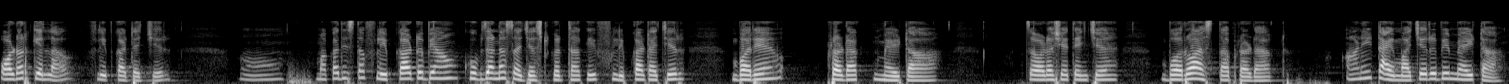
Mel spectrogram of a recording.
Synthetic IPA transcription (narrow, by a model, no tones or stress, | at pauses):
ɔɾɽəɾkela | flip̚kaʈat͡ɕiɾ | məkad̪ist̪aflip̚kaɾʈubʱiɦãwkʰuːpd͡zañasəd͡ʑesʈkəɾt̪akiflipkaʈat͡ɕiɾ | bəɾɛ̃ | pɾɔɽək̚ʈmɛɭʈa | t͡səɽəɕẽt̪jãɲt͡ɕẽ | bɔɾoəst̪apɾɔɽək̚ʈaɽ̃iʈajmat͡ɕeɾubimɛɭʈa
